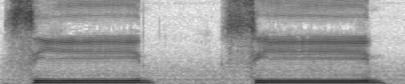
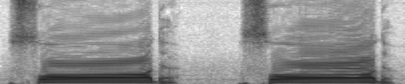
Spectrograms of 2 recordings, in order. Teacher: سین کو ہم باریک پڑھیں گے اور صاد کو ہم پر پڑھیں گے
